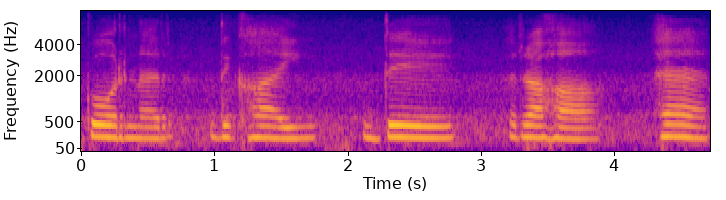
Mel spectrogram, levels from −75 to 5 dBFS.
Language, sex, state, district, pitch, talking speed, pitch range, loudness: Hindi, female, Haryana, Rohtak, 205 Hz, 65 wpm, 195-215 Hz, -15 LUFS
